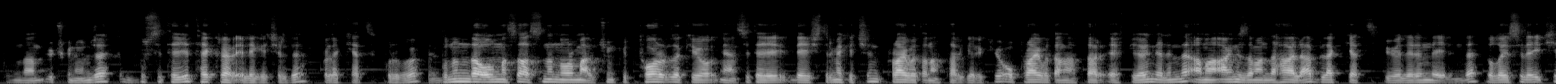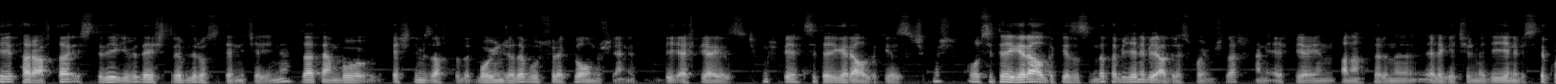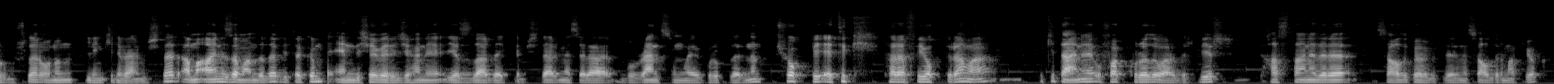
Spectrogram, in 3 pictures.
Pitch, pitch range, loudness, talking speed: 105 Hz, 95-115 Hz, -24 LUFS, 160 wpm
